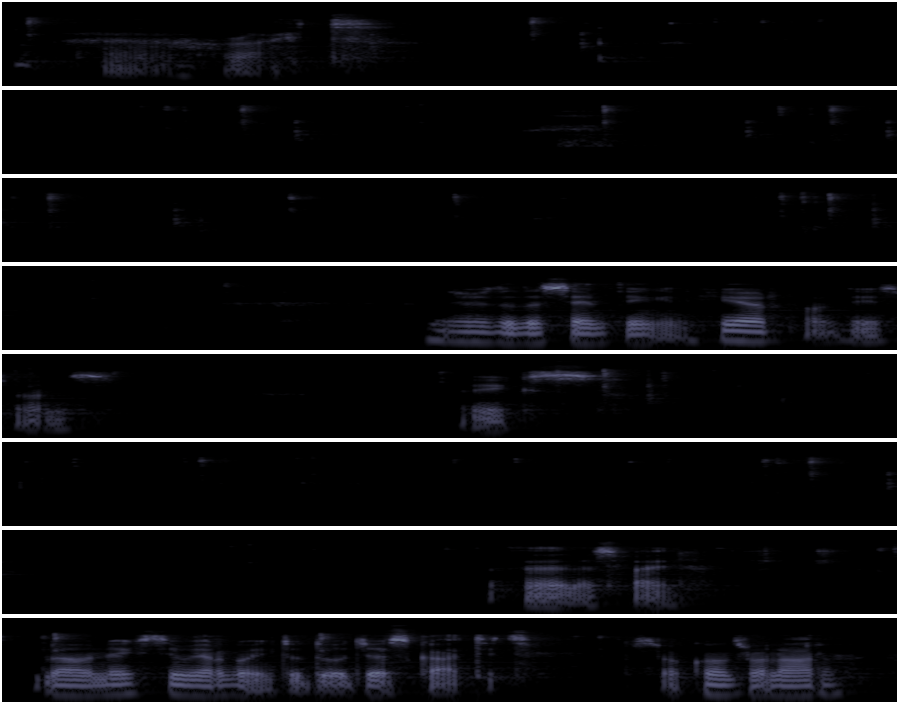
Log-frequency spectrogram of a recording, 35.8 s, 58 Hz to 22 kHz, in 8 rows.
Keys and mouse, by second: 3.7 g, 6.6 click, 10.5 KP_7, 11.8 g, 14.0 click, 14.6 g, 17.0 KP_1, 18.4 g, 22.4 g, 24.8 g, 26.2-28.0 drag, 28.9 g, 30.6 click, 31.2 z, 34.8 ctrl+r.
